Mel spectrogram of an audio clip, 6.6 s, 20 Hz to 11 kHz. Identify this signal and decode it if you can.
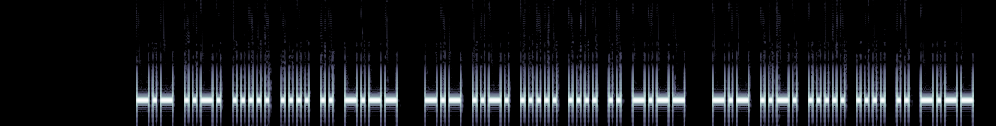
Morse code, heard as a keyed tone, about 44 wpm, 700 Hz. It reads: KF5HIY KF5HIY KF5HIY
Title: USA Call Signs Repeated 3x 45wpm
